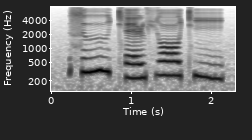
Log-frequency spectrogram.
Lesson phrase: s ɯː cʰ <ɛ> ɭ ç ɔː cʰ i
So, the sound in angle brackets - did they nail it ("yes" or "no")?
yes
